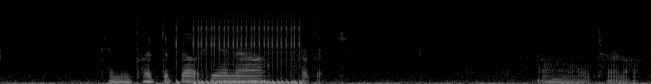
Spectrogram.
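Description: A man speaks calmly into a headset microphone.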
